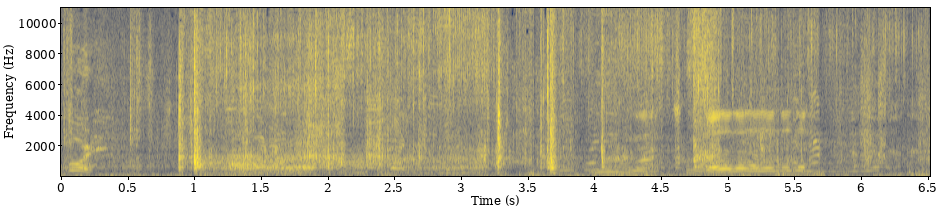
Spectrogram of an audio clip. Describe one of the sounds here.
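A skateboard clacks sharply against the road.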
